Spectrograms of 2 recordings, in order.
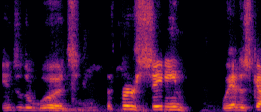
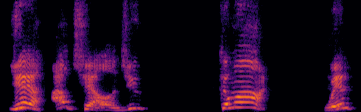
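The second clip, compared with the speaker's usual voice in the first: put-on drunk heckler; 6 semitones higher, slower than usual.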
